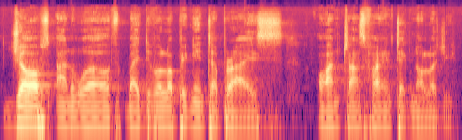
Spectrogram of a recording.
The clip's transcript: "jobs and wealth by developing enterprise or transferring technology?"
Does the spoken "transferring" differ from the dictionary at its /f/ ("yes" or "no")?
yes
